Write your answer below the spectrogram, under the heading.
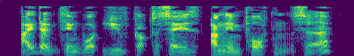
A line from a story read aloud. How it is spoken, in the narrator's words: said Harry stiffly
